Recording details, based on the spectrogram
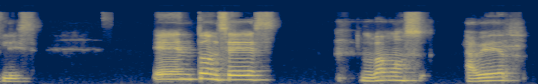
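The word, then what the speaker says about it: Fliess: cómo se pronuncia y según esto se pronuncia Fliss. Es algo Ujú. que ahí la fuente no sea Tan correcta, confiable. ajá, pero ahí encontré que se pronuncia Fliss, porque yo decía Flies, ¿no? Y de repente ya vi que es Fliss.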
